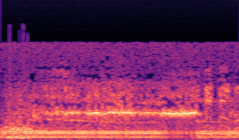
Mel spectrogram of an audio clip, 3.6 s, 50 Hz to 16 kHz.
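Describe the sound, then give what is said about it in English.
A car engine drones at about 70 miles an hour, a loud, steady hum with a constant low pitch. The tone wavers slightly near the end. “Hey, you're going 70 miles an hour. Don't worry about it, pal. I can go faster than that. I've done plenty of it. But look out that corner.”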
